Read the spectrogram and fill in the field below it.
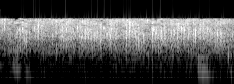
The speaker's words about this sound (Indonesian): Tepuk tangan untuk Pak Kades.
